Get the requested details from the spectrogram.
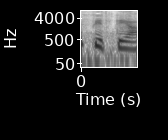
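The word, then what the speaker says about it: Fittja: Spelling से तो आपको लग रहा होगा कि फिच्चा है, फिच्चा नहीं है। ये इनका जो जे है वो वाई है स्वीडिश लैंग्वेज में, तो ये फित्तिया है।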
